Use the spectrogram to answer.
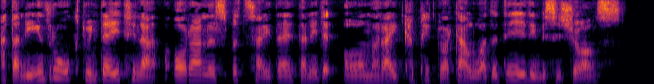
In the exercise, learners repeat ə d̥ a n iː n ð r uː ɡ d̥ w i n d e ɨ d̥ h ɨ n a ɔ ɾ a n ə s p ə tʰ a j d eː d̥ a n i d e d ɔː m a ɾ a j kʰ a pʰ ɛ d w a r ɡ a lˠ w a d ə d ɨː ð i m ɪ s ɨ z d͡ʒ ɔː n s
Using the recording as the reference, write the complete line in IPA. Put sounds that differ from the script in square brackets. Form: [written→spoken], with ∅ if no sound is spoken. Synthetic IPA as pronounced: [ə→a] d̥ a n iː n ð r uː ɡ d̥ w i n d e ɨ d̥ h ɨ n a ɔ ɾ a n ə s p ə tʰ a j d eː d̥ a n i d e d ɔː m a ɾ a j kʰ a pʰ ɛ d w a r ɡ a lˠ w a d ə d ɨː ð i m ɪ s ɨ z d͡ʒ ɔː n s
